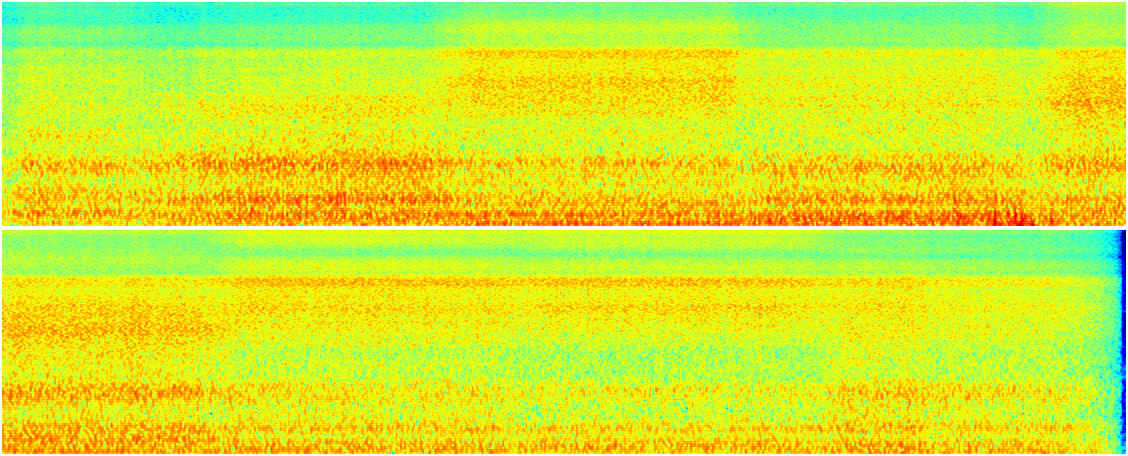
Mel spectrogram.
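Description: After heavy rain, Thiruparappu waterfall roars in a loud, unbroken torrent of crashing water, dense and steady throughout with no voices.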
